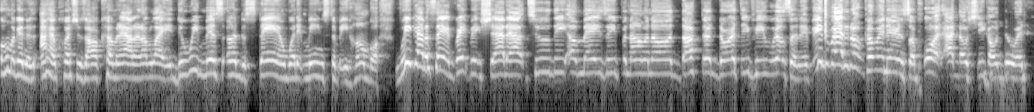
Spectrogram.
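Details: Adult woman speaking; Normal speech.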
